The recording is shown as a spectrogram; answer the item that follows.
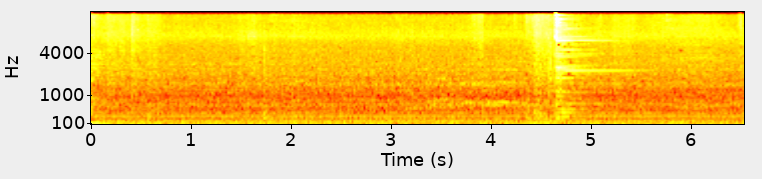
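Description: Steady mechanical hum of a running egg incubator's fan motor, with a low drone and a held mid tone. A single sharp click with a brief ring comes a little past halfway.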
